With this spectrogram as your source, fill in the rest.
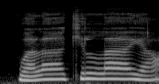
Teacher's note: idgham bilagunnah yang artinya memasukkan tanpa berdengung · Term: idgham bilagunah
